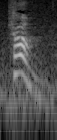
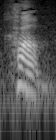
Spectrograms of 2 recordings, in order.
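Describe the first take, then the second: First: It is said in a friendly, upbeat way. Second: It is said loudly and demandingly. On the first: It is an invitation. The speaker calls it right. "by being friendly and by being up and by being inviting" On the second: It is an order. The speaker calls it wrong. "in a very loud, you know, demanding way"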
